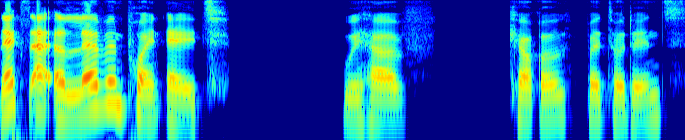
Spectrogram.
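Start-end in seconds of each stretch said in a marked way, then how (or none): 3.8-5.0 put-on French accent with French-style pronunciation. Announcing the next movie's title in a french accent. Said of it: "you said it in a French accent".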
